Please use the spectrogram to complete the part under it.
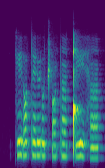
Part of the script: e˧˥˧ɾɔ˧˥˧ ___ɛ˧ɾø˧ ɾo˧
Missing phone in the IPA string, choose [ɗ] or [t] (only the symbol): t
